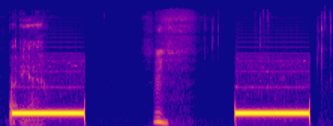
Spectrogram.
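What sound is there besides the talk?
telephone ringback tone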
